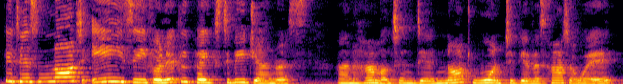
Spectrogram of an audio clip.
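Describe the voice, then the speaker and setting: A woman's voice: high voice, reverberant, a little hiss or hum. An Irish woman reading a children's story aloud expressively as a storyteller. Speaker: library storyteller.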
